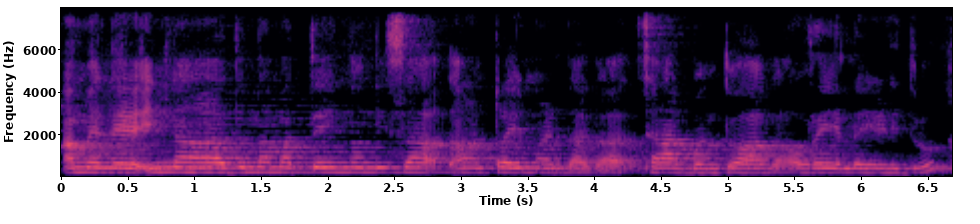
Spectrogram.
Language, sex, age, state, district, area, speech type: Kannada, female, 30-45, Karnataka, Hassan, urban, spontaneous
